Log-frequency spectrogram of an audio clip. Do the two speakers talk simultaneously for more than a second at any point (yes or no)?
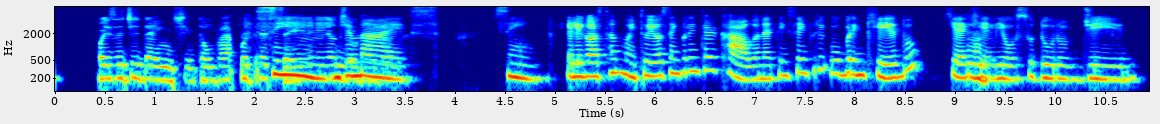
yes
